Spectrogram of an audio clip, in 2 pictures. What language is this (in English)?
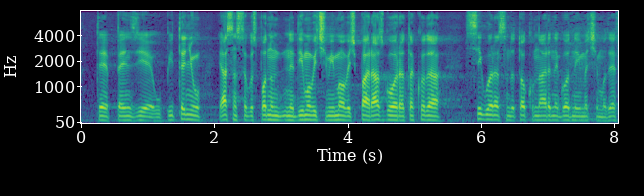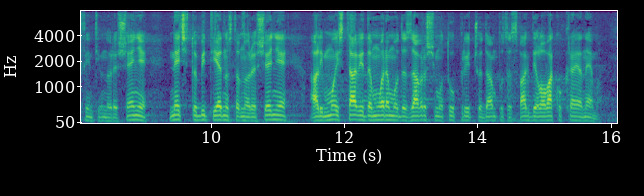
Serbian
